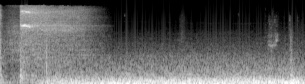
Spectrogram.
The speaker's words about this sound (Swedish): Sen satte hon sig bakom det som hon kallar hennes trippeläker, vilket i det här fallet betyder ratten. Tändningen är på, motorn brummar.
